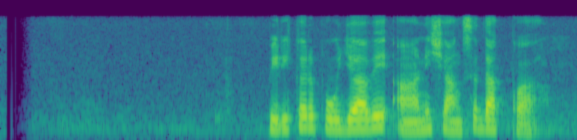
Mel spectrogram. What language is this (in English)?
Sinhala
